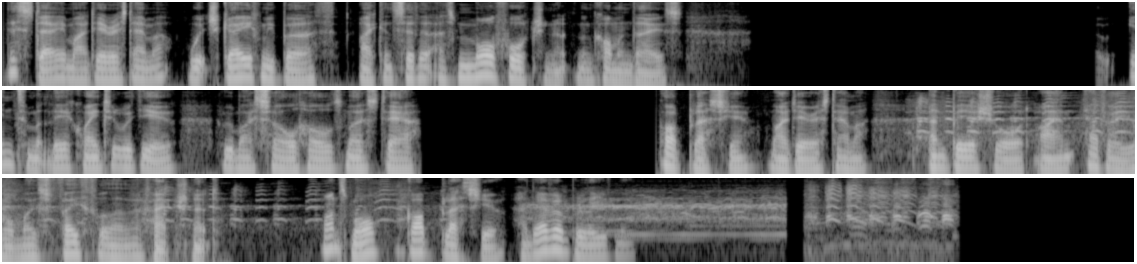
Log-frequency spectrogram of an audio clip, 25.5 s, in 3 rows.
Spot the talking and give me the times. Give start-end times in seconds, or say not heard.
0.0-5.2, 8.2-11.7, 13.4-18.7, 19.4-21.8.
